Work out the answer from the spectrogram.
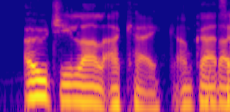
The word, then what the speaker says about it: Ogilala: Can you tell me what it's called, how to pronounce it? Ogilala. Ogilala.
